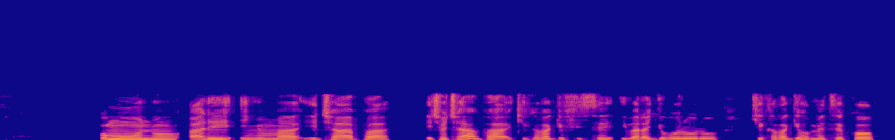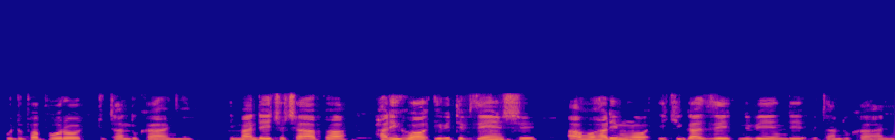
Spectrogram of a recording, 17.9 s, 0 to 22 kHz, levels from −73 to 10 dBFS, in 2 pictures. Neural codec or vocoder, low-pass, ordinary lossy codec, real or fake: none; 7.2 kHz; AAC, 48 kbps; real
